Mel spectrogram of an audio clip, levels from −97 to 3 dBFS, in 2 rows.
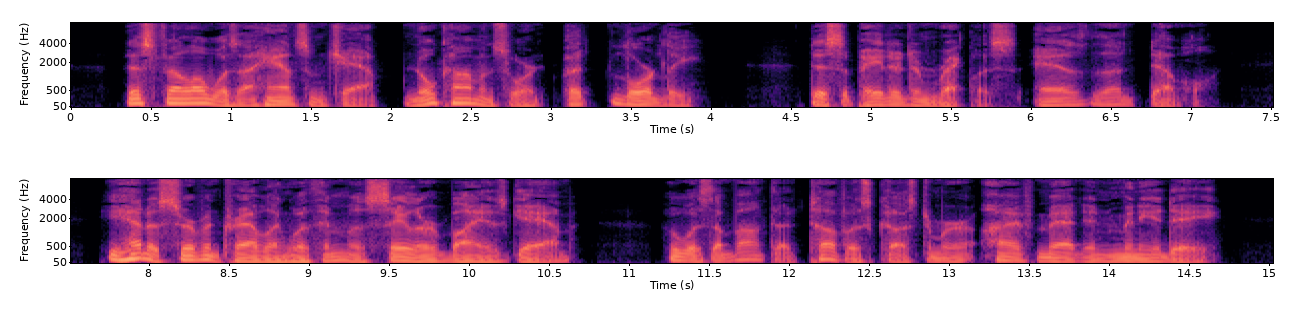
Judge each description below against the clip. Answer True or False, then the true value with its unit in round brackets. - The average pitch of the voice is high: False (80 Hz)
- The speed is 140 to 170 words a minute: True (165 wpm)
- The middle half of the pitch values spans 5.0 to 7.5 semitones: False (4.1 semitones)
